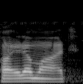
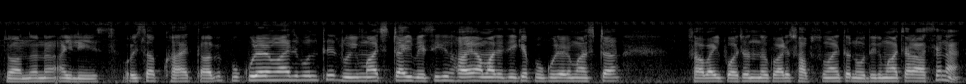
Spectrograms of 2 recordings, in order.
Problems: constant background noise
